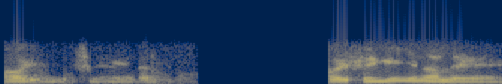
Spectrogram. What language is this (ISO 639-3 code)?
sat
